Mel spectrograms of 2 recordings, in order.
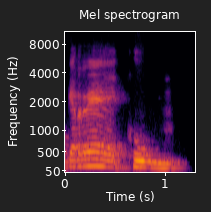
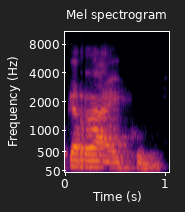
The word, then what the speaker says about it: Graecum: Graecum. Esto deriva en una pronunciación más tardía en E. Entonces, quienes estén acostumbrados a la pronunciación eclesiástica lo van a conocer como Graecum. Nosotros hacemos una pronunciación más clásica y hacemos Graecum.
